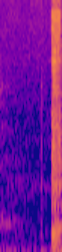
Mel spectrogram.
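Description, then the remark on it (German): A single sudden sneeze bursts out after a brief hush, loud and breathy, cutting off sharply. “Gesundheit.”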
